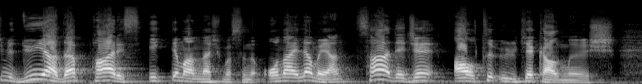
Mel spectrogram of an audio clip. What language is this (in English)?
Turkish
